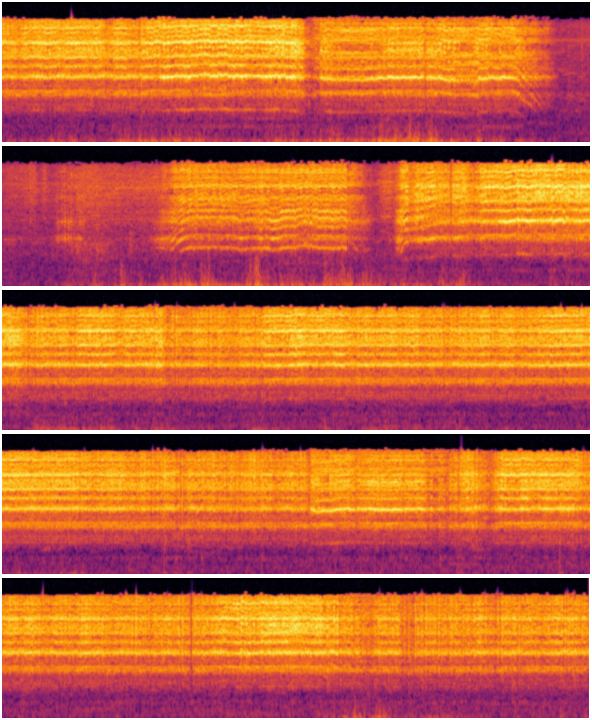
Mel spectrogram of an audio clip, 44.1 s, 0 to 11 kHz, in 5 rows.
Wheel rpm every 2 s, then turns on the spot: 170, 160, 160, 140, 10, 40, 90, 90, 160, 170, 170, 170, 170, 170, 170, 170, 170, 170, 170, 160, 170, 170.
none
